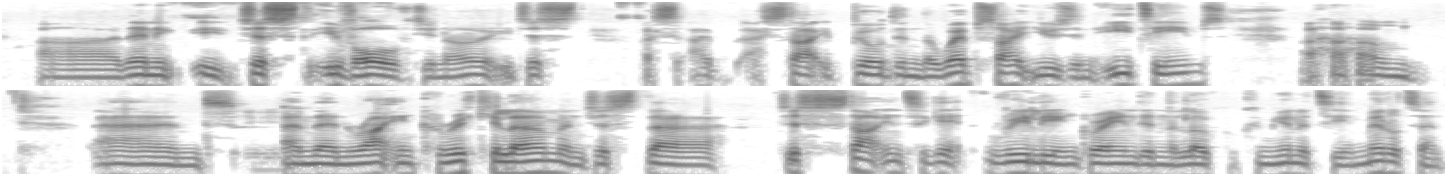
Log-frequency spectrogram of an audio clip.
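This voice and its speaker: A man's monotone, flat delivery comes at a moderate pace, the sound dry and close with no echo. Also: fairly low pitch for a man. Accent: English. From England. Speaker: youth soccer coaching director. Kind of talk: casual interview.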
